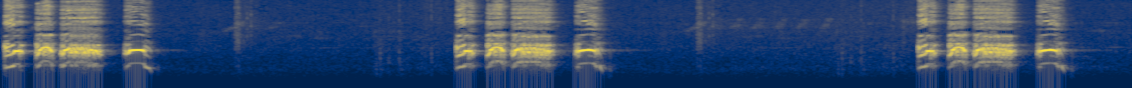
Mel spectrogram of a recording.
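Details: Trap-lure crowing of a male red junglefowl: three identical crows repeated about every three and a half seconds, each a rapid run of harsh notes with a sharp final syllable.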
